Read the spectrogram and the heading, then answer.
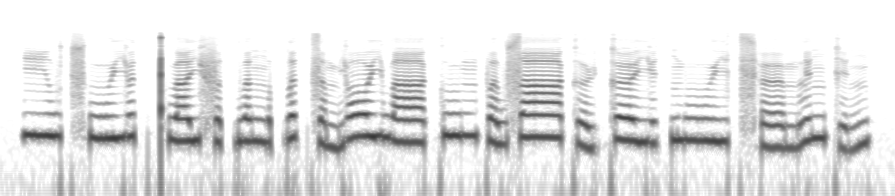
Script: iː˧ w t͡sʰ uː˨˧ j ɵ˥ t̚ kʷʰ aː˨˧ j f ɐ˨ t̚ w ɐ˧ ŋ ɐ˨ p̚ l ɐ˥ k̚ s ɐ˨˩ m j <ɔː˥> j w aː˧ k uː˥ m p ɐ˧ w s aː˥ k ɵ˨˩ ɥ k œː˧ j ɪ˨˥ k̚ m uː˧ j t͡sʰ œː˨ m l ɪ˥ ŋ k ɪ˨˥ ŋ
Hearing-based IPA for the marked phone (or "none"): ɔː˥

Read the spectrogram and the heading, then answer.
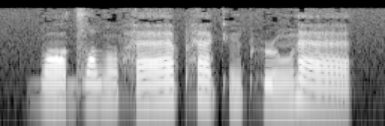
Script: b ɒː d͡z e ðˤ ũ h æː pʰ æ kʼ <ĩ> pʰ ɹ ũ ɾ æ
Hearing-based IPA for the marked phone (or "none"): ĩ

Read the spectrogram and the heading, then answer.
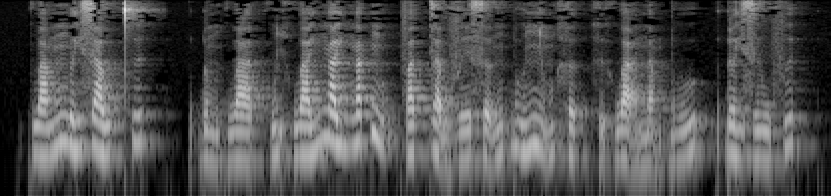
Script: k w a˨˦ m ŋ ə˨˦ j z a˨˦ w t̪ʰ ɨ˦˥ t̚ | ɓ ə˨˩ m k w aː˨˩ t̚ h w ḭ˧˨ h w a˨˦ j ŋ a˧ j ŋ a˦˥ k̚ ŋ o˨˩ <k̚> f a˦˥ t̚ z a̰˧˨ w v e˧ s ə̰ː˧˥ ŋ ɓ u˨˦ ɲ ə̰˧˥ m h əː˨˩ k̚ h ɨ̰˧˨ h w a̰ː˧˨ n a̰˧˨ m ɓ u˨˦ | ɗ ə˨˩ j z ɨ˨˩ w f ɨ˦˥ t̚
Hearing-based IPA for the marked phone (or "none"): k̚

